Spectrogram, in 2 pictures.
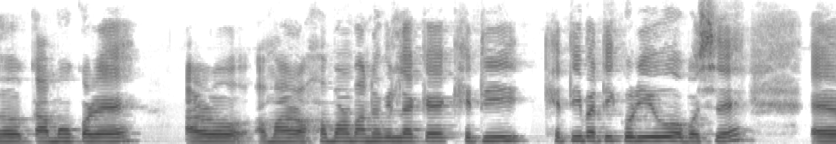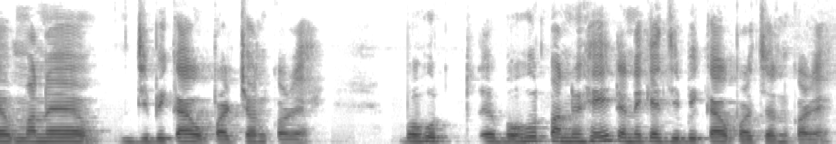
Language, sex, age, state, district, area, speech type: Assamese, female, 60+, Assam, Udalguri, rural, spontaneous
